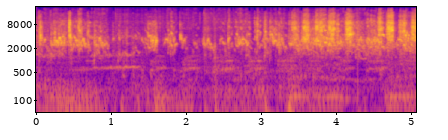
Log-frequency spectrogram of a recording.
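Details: Budgerigars chirping in an aviary flock, quick high twittering and squeaky notes tumbling over one another, steady busy chatter throughout.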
